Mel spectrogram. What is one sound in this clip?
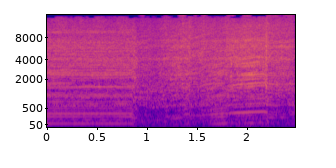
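A racing car engine revs up, its pitch rising as it pulls away.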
